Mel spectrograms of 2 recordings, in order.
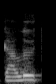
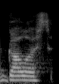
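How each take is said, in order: First: It is said without the Eastern European pronunciation. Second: It is said with an Eastern European pronunciation.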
